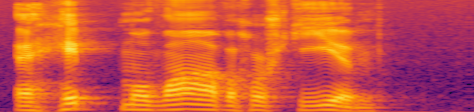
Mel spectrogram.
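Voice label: "a theab mo laamh a thoirt dhiiom", Scottish Gaelic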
